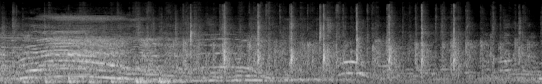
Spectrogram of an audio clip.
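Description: A comedy open mic crowd breaks into scattered clapping and cheers, the applause rising under a host's loud voice and continuing in uneven bursts.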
